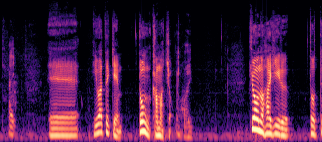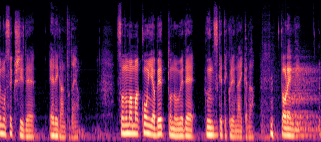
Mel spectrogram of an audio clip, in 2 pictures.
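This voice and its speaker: A man's fairly high voice at a moderate pace, with lively intonation, big swings in loudness and long, frequent pauses, on a very clean recording with a silent background. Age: 40s. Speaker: comedian impersonator. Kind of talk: reading listener submissions aloud. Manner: animated.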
